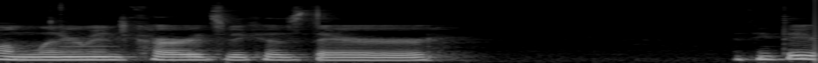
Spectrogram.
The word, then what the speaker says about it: Lenormand: I call them Lenormand cards because I think they originated in Germany, and so I just do the German pronunciation because it's easier than French.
